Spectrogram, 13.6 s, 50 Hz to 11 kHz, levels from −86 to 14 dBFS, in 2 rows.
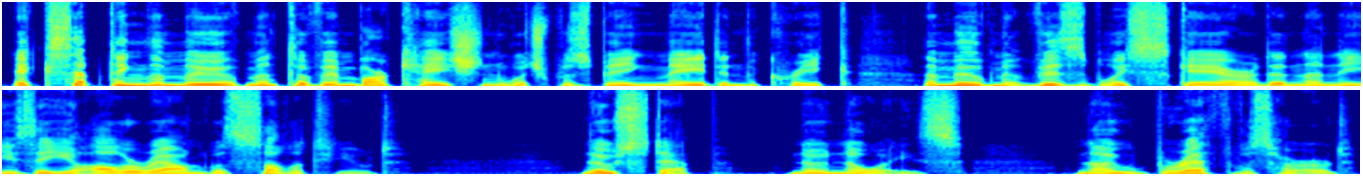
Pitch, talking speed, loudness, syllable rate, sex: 165 Hz, 130 wpm, -19 LUFS, 4.4 syllables/s, male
